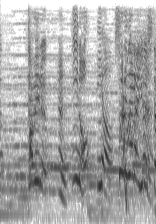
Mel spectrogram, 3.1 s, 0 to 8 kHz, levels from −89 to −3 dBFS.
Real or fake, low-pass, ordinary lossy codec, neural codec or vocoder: real; 7.2 kHz; Opus, 32 kbps; none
